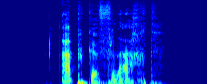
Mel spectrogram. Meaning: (verb) past participle of abflachen; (adjective) 1. flattened 2. levelled 3. oblate
- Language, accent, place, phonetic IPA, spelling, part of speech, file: German, Germany, Berlin, [ˈapɡəˌflaxt], abgeflacht, verb, De-abgeflacht.ogg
